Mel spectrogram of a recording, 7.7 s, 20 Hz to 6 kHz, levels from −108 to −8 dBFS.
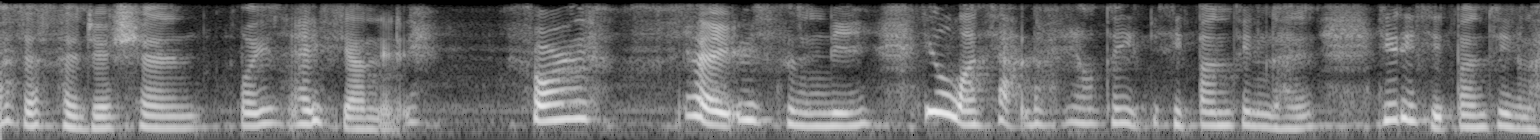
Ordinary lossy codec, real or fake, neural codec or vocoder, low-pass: none; fake; autoencoder, 22.05 kHz, a latent of 192 numbers a frame, VITS, trained on one speaker; 5.4 kHz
